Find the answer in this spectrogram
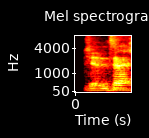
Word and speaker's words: Genetech: You know, I'm pronouncing it the same way that Forrest Gump pronounces Jenny. Genetech.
